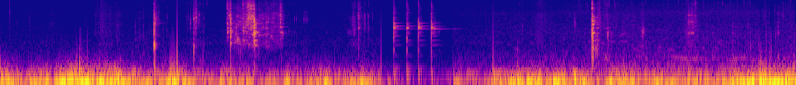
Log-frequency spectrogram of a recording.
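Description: Metal spoon stirring and scraping boiled potato chunks in a copper pot, with a quick run of ringing metallic clinks about halfway through, then knocks as the potatoes are tipped onto a ceramic platter. A steady low rumble runs underneath.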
